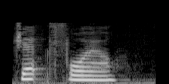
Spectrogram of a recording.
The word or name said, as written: jetfoil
